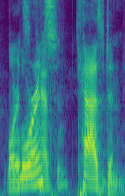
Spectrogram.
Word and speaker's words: Lawrence Kasdan: I wondered if you knew if this movie was part of that, because I don't know that much about Lawrence Kasdan. Am I saying his name right? – Lawrence Kasdan, yes.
